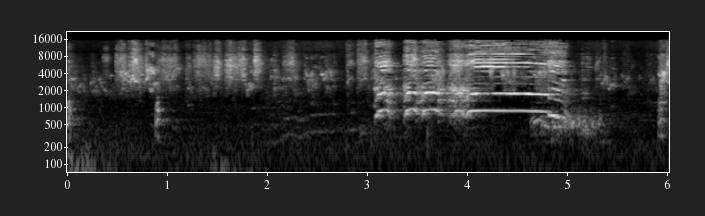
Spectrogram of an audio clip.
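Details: A rooster crows loudly at a village farm where roosters are eating tomato: a sustained, ringing two-second call arriving after a stretch of soft clucks and background chirping of small birds.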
